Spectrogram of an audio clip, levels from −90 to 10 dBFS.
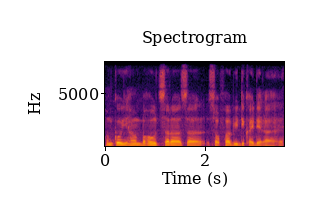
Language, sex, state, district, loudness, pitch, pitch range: Hindi, male, Arunachal Pradesh, Lower Dibang Valley, -16 LUFS, 100 Hz, 90-105 Hz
